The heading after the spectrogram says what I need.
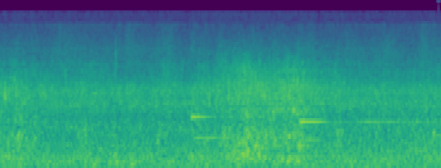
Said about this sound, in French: Le bateau fait un bruit terrible.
